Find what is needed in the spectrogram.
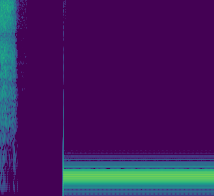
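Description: A pure sine-wave tone from the Alchemy software synthesizer. About half a second in it starts with a slight click, then holds one steady pitch with no overtones, the simplest possible sound: one single frequency.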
